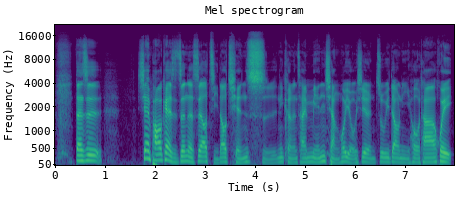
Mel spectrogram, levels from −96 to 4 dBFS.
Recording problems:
none

